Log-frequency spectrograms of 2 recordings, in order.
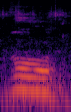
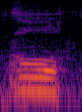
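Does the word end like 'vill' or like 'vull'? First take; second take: vull; vull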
